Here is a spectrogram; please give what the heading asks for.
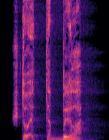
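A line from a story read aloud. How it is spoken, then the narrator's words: Hoarse strained. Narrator (Russian): сипло выдавил Ваграмов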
